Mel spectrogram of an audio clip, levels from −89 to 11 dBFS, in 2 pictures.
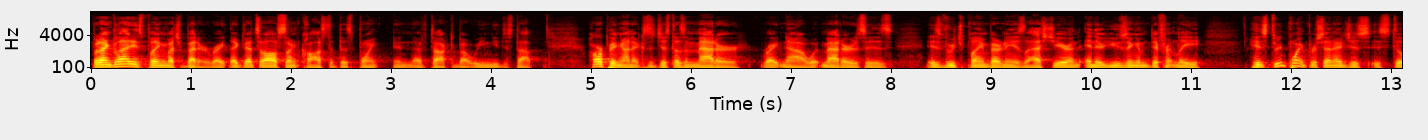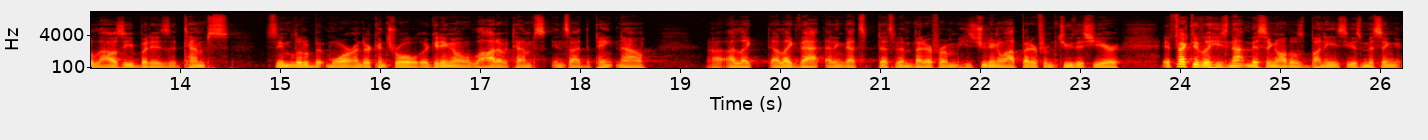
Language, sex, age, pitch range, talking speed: English, male, 30-49, 95-115 Hz, 255 wpm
